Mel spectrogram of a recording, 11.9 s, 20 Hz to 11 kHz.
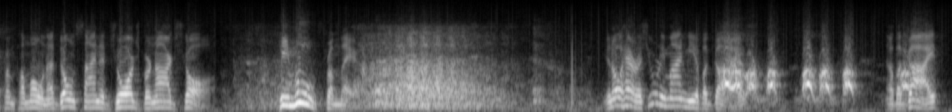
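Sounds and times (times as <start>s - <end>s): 
speech: 0.0s - 2.7s, 3.5s - 4.8s, 7.6s - 11.8s
laughter: 2.8s - 7.5s, 9.0s - 11.6s
dog barking: 9.0s - 11.6s.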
